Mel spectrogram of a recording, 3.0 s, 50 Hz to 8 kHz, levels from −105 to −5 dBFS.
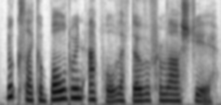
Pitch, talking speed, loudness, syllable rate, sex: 195 Hz, 205 wpm, -16 LUFS, 4.8 syllables/s, female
